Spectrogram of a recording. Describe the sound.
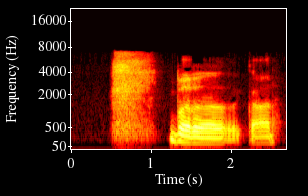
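A loud nasal sniff, a half-second rush of air, followed by two short voiced snorting grunts from the same person.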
